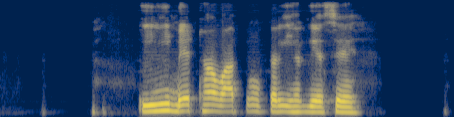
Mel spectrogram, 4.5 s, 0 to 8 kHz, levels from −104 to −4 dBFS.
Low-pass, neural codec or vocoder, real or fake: 7.2 kHz; codec, 16 kHz, 4 kbps, FunCodec, trained on LibriTTS, 50 frames a second; fake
